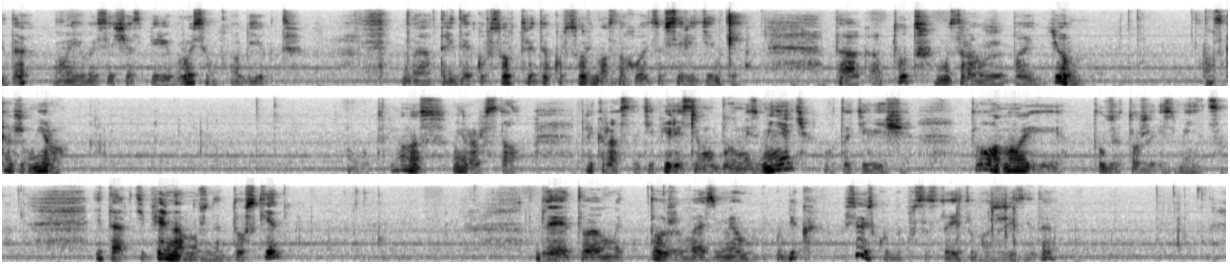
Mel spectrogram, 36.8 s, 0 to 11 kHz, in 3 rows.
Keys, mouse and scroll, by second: 2.0-5.0 drag, 11.2 click, 12.0-15.1 drag, 16.0-19.1 middle drag, 21.2-24.2 middle drag, 30.9 click, 34.4 shift+a.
